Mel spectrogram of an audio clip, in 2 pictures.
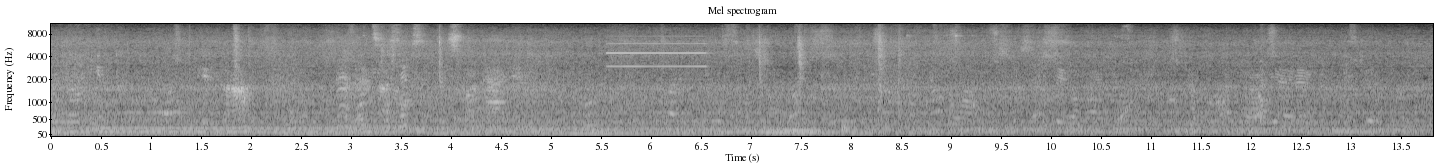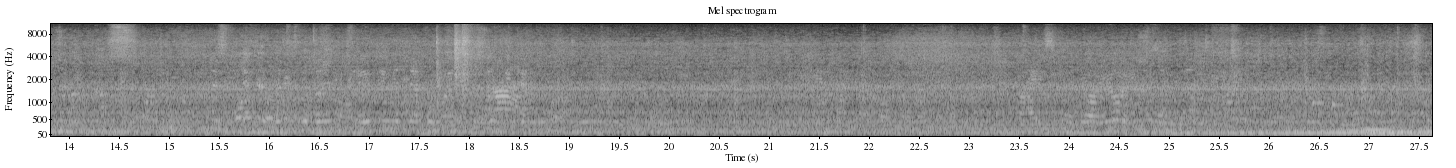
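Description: A bus engine hums and whines steadily as the bus drives.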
